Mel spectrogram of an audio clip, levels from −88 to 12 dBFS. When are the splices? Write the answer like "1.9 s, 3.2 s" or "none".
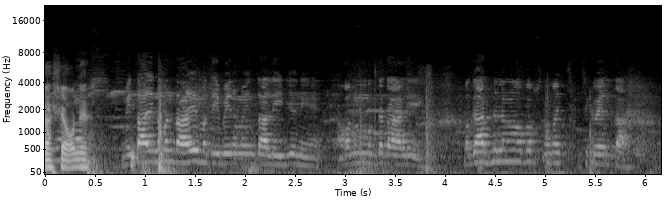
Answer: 3.0 s, 5.3 s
